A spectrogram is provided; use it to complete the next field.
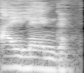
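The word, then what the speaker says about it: island: आ गया तो ये दोस्तों हो जाएगा एस साइलेंट। यानी कि इसको पढ़ते वक्त पढ़ेंगे दोस्तों आइलैंड।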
